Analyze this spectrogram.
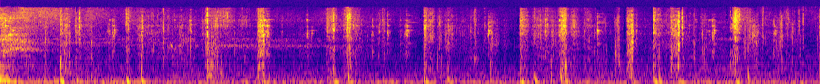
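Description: Footsteps climb stone stairs.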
